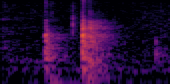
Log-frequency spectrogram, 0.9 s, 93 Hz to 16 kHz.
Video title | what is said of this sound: SW-10PRO Flagship Audiophile Network Switch - Vinshine x LHY Audio | If I tap on it, as you can hear, very solid, very inert.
